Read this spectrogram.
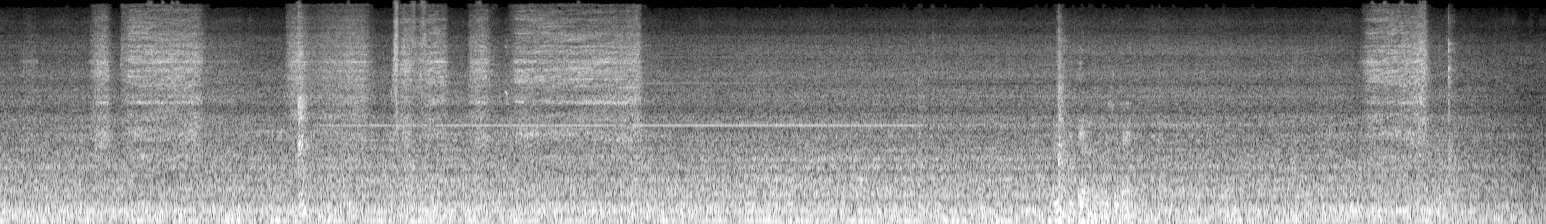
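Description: A steam iron hisses in short bursts.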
